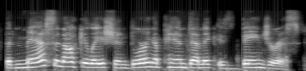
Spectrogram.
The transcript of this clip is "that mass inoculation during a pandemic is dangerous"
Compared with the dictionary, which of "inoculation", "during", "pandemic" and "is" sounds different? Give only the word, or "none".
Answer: none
